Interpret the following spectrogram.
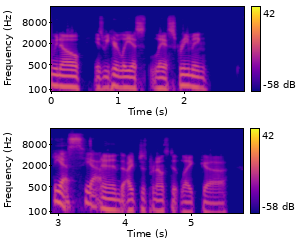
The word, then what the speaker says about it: Leia: But no, it's like next thing we know is we hear Leia screaming, Yes, yeah. and I just pronounced it like what's his name does in episode 4, Leah.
